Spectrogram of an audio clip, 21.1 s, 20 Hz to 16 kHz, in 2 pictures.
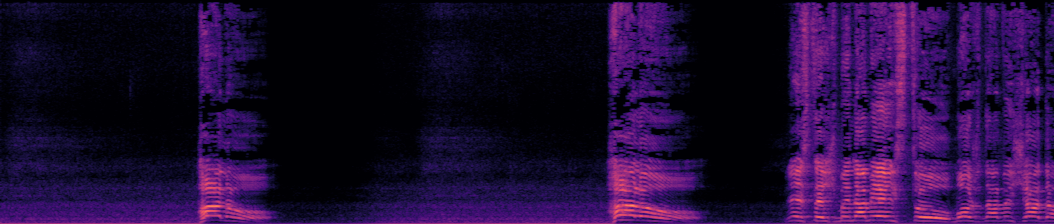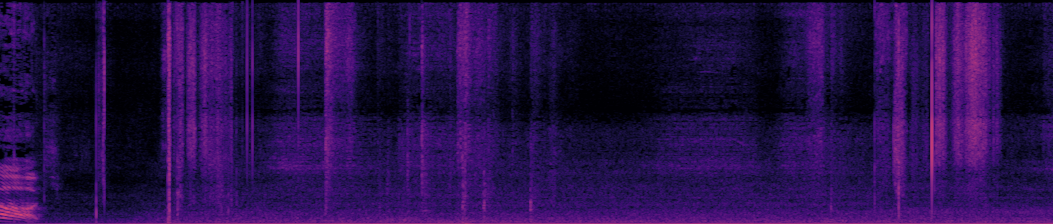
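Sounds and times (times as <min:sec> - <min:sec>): bus engine rumbling: 0:00.0 - 0:21.0
faint clicks and rattles: 0:11.4 - 0:16.2.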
